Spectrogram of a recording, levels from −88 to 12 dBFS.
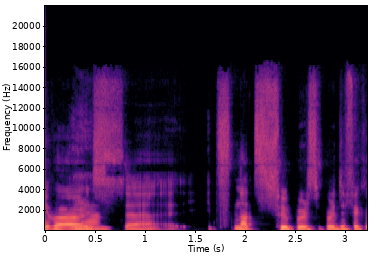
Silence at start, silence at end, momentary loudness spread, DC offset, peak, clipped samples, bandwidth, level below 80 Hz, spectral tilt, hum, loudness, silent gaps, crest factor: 0 s; 0.05 s; 16 LU; under 0.1%; -2 dBFS; under 0.1%; 16.5 kHz; -74 dBFS; -6 dB/octave; none; -19 LUFS; none; 16 dB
